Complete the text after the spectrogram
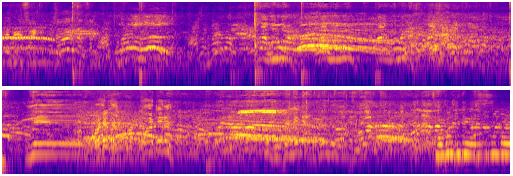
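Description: A large outdoor crowd cheers and shouts throughout.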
